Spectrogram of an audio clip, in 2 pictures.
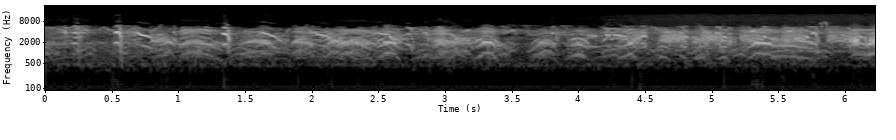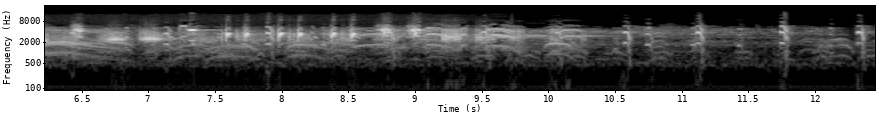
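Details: Great reed warbler song from the castle pond at Chropyně, 18 May 2017, Nikon Coolpix P900: a long run of harsh, creaky, chattering notes that grows louder and denser midway, about two or three notes per second.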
